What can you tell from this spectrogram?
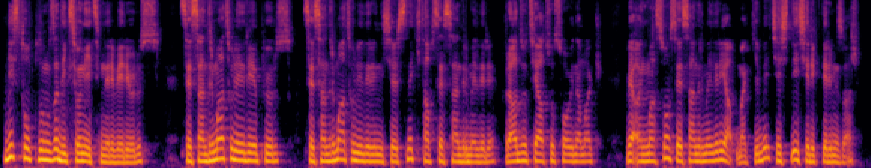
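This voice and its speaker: A young man with a very dark, mellow voice, rattling off earnest interview answers at a brisk pace. His diction is careful and precise, and his manner stays formal and serious throughout. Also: medium pitch. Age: young adult. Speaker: student club board member, guest.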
